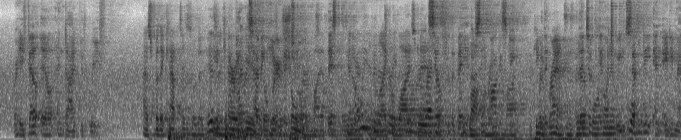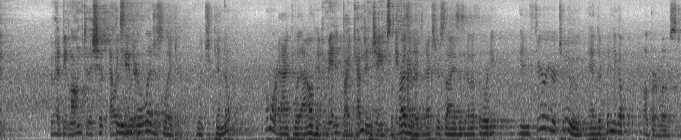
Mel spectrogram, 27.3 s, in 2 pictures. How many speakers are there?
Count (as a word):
three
